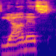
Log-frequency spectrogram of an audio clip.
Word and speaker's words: Giannis: It's first of all, it's Giannis. You don't pronounce the G. It's Giannis Antetokounmpo, something like that.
